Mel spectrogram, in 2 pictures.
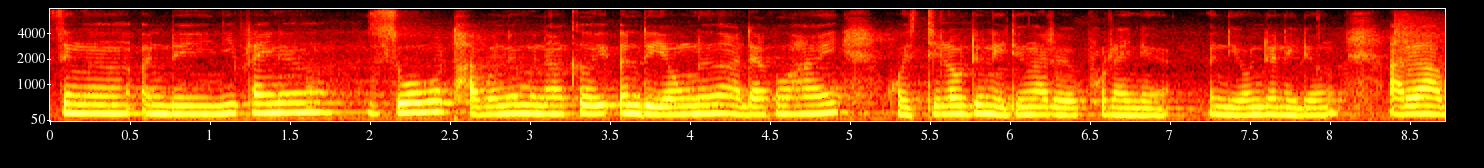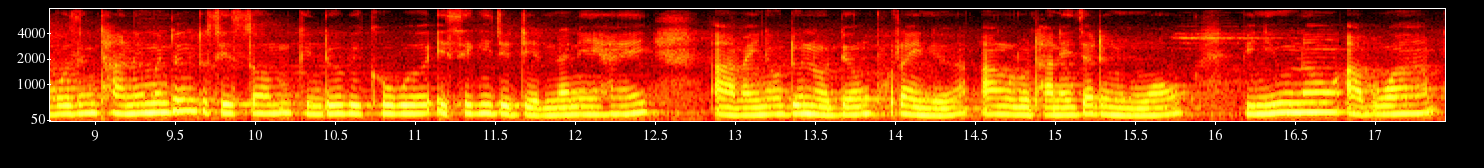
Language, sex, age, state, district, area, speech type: Bodo, female, 18-30, Assam, Chirang, rural, spontaneous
